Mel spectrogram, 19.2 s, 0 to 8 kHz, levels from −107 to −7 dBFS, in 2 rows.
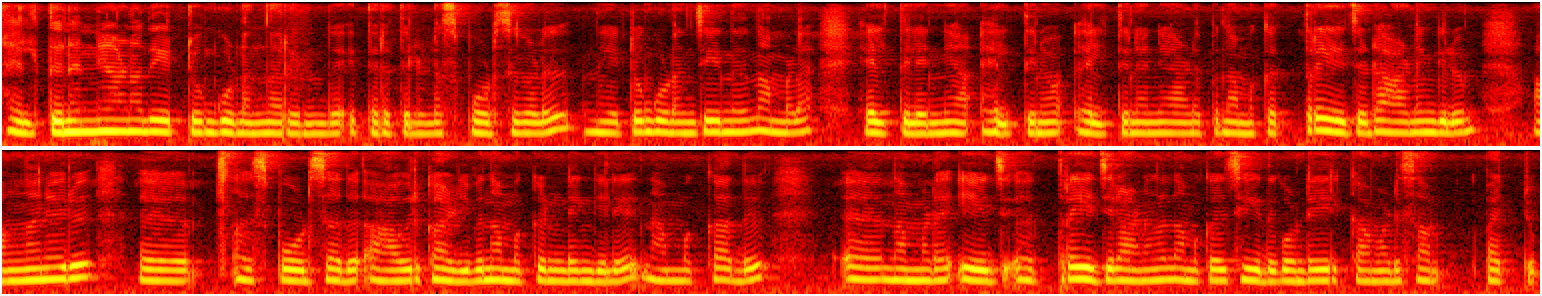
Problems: low volume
